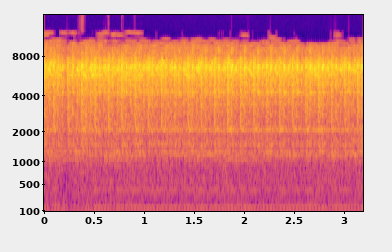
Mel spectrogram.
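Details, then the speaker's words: 1993 Geo Metro with restored drivetrain, first start with new tune-up parts: fast light ticking clatter over idle, about four ticks a second, from lifters still pumping up. "As it warms up, the liquors are going to pump up. All the cylinders are going to come online."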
